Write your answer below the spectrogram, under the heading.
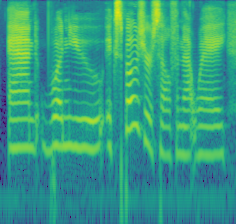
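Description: At a fairly slow pace, the speaker talks with an American accent in a dark, mellow tone. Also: woman. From US South, Charlotte, North Carolina. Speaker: parent group founder and activist. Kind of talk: podcast interview.

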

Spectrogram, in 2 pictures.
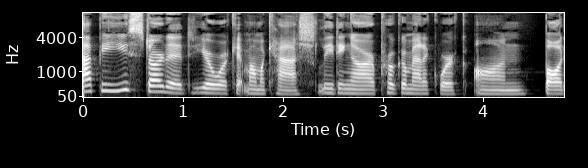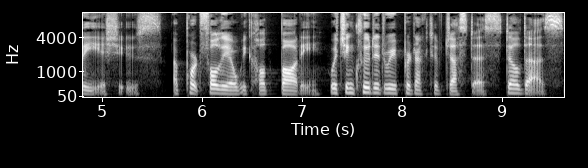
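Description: A woman with a Canadian accent and a very deep, low pitch, at a moderate pace with hardly any pauses and ordinary pitch variation, in a dry, close, very clean recording with no echo and a silent background. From Canada, Toronto. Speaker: podcast co-host, foundation executive director. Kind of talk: casual chat. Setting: studio.

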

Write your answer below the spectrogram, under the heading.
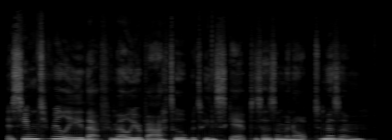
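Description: In a Glaswegian accent, a woman speaks fairly quickly at a fairly high pitch, her tone dark and mellow and her intonation fairly even, on a very clean recording with a silent background and a dry, close sound with no echo. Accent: Glaswegian Scottish. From Glasgow, Scotland. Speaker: writer. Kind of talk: reading aloud.

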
